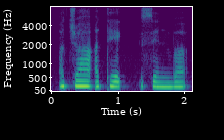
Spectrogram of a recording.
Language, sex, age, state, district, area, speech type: Manipuri, female, 18-30, Manipur, Senapati, rural, spontaneous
